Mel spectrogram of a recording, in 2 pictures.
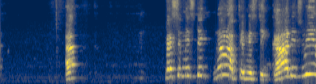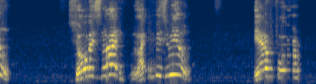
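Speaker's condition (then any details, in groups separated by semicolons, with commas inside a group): No condition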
